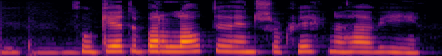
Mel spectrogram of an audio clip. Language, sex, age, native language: Icelandic, female, 13, Icelandic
